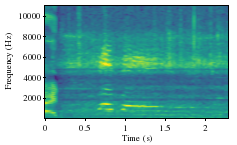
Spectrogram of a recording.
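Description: Steady rolling rumble of a stroller's small wheels on concrete pavement, with a faint held voice about a second in.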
